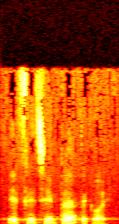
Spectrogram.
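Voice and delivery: very soft, awed line; hushed amazement. A narrator's reading. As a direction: say it in quiet wonder. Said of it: "Ape was amazed".

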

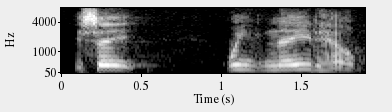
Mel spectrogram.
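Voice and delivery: rising, emphatic pulpit delivery; fervent preaching. Acted. Pastor urging the congregation to seek grace, fervent. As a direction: plead for grace with growing force.

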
